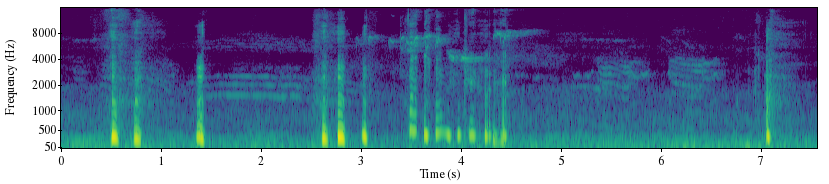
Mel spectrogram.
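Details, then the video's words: Squirrels in a local park give short, nasal, harmonic-rich calls in pairs and singles, then a quick sputtering run of notes midway and one last call near the end, with faint bird chirps in the quiet background. "Squirrels Making Funny Noises"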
